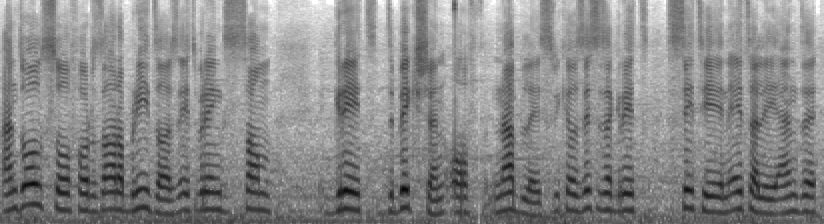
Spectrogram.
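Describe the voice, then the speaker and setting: Man, measured publisher guest. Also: fairly high pitch, steady tone, a little mellow, slight background noise. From Egypt. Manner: measured, pausing with fillers. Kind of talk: interview answers.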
